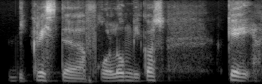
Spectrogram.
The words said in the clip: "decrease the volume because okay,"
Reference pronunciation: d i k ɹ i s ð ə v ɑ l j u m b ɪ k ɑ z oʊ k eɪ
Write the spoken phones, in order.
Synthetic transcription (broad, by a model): d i k ɹ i s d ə f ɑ l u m b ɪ k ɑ s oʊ k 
